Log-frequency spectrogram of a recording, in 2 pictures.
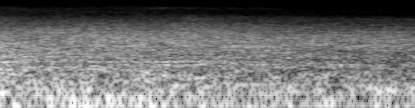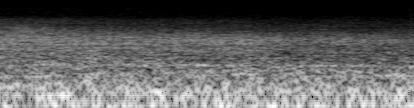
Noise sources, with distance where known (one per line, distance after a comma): background noise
